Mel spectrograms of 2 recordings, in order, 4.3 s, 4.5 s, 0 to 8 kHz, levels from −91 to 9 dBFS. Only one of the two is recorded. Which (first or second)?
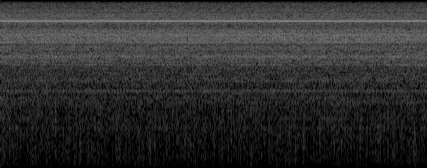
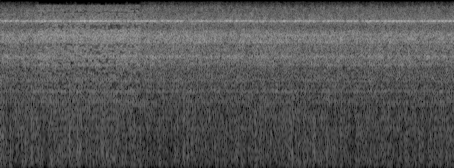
first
